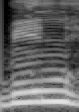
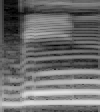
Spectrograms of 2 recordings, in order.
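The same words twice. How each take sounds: First: The vowel is kept short. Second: The vowel is drawn out long. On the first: The speaker calls it right. "बल्कि बिन ही पढ़ा जाए" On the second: The speaker calls it wrong. "बिन ना किया जाए"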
